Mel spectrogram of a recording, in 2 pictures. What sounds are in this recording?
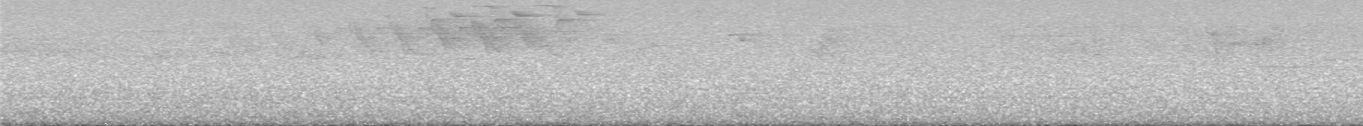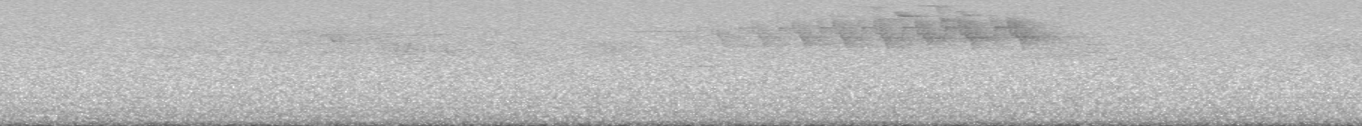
Ovenbird, Blackburnian Warbler, Black-throated Green Warbler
